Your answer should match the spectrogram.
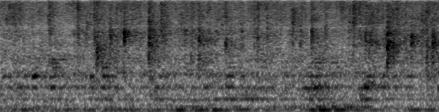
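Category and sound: household object, shower water running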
